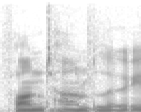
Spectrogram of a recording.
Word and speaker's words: Fontainebleau: Is that how you pronounce that? Fontainebleau? – Fontainebleau, yes.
